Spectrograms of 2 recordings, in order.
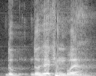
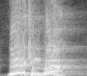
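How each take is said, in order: First: Said in the usual way. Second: Higher, insistent questioning; forceful demand. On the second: Acted. Preacher demanding someone's blood type, forceful demand. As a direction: press the question hard on the listener.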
